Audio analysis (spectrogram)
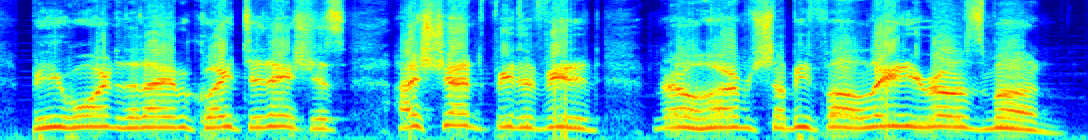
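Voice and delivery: very high, very loud, shrill, booming put-on bug voice. Voicing a bug character blocking the way in a game: put-on bug character voice. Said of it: "when I would do that voice every time one of the bugs talked".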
